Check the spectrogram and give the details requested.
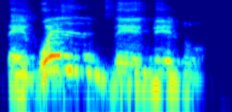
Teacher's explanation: sobre esdrújula son todas aquellas palabras que poseen su acento en la anterior a la antepenúltima sílaba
